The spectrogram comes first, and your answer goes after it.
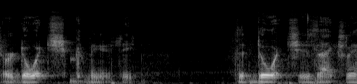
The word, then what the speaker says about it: Deutsch: okay that means the black forest of the Dutch or Deutsch Community the Deutsch is actually how it's supposed to be pronounced it's not really Dutch but uh Deutsch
